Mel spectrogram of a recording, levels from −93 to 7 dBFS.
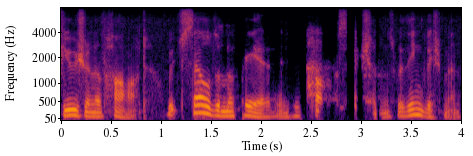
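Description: From 1.74 s to 3.21 s the talker's level collapses in a pattern typical of speech suppressed in double talk: across roughly one and a half seconds the voice dips, at its deepest by around 30 dB. This points to an echo canceller that likely could not tell the talker apart from loudspeaker echo while both sides spoke, and so attenuated everything it heard.

Inside that same window, a second voice from the other side's voice leaking through appears twice. It is strongest from 2.43 s to 2.57 s, around 10 dB below the talker, and fainter from 3.01 s to 3.11 s, around 20 dB down. Both are short fragments. Their source is likely residual echo: the far end played on the device's loudspeaker was picked up by the microphone and not fully cancelled.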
